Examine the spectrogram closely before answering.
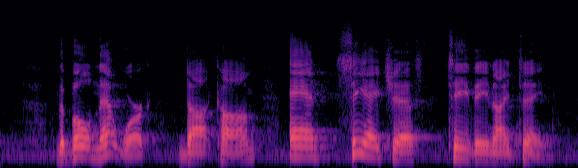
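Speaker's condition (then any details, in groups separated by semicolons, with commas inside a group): No condition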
